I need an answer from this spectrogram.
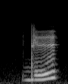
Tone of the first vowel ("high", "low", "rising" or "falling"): rising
